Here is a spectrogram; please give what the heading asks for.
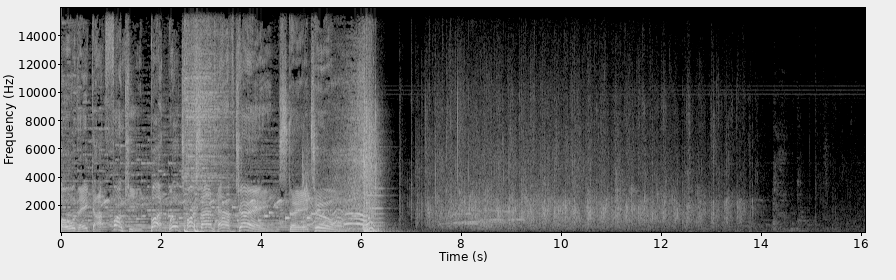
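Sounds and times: audience applauding: 6.8s - 14.0s.

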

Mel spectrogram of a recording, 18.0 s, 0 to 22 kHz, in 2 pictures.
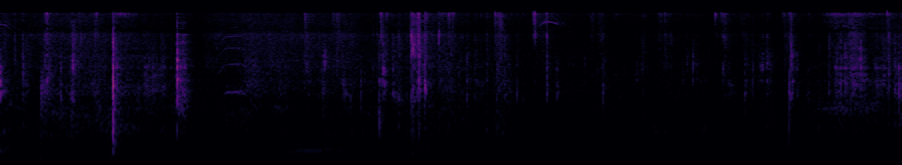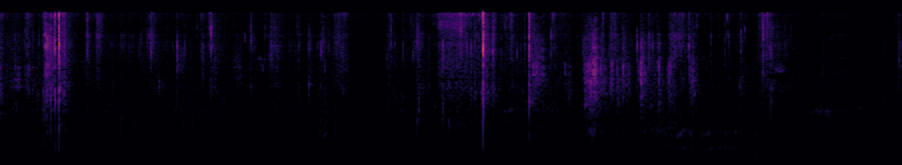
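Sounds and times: dog crunching dry kibble: 3.1s - 17.0s.

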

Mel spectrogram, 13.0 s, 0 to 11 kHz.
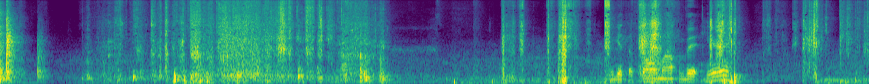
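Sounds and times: foam and cardboard rustling: 1.2s - 6.0s.

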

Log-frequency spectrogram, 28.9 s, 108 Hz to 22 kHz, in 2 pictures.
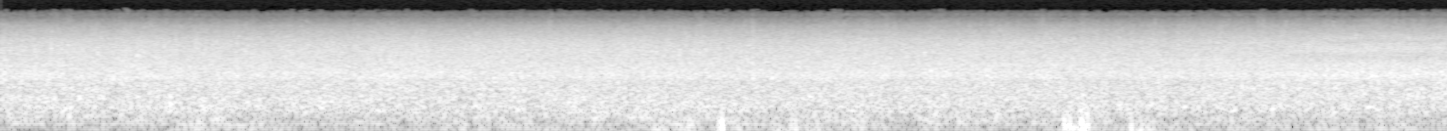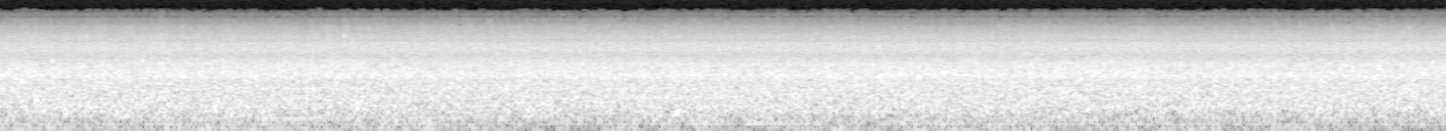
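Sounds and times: river water rushing: 0.0s - 28.9s.

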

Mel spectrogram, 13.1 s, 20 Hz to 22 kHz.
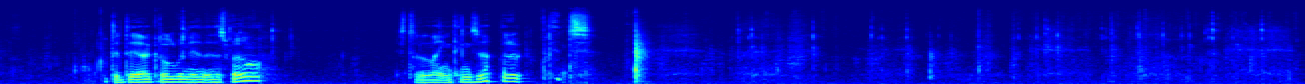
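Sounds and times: screwdriver ticks and scrapes: 7.2s - 13.0s.

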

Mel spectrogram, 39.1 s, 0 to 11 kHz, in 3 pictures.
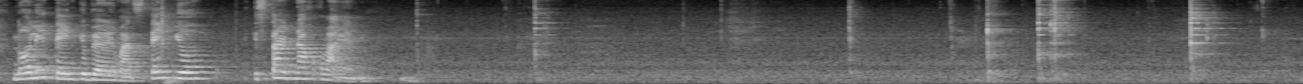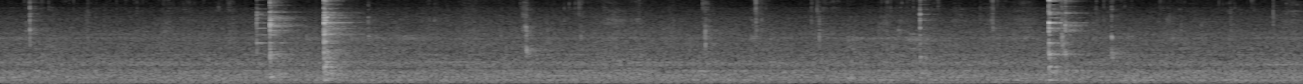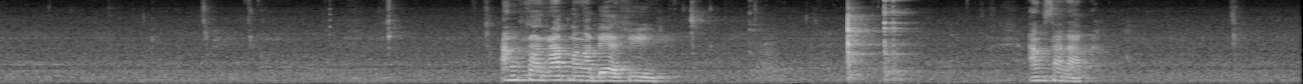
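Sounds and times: cutlery clinking against glass bowls: 9.9s - 10.9s, 11.9s - 12.4s, 15.6s - 16.7s, 23.5s - 24.0s, 34.6s - 35.3s.

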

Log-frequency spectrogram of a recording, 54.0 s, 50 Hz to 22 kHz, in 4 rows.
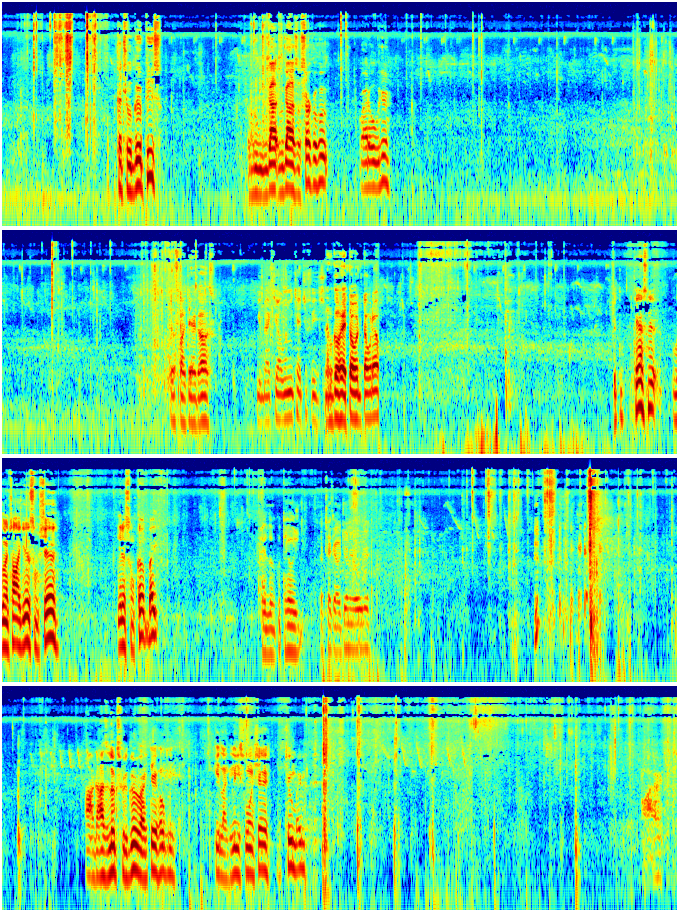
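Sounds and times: branches brushing past: 12.3s - 17.9s, 21.6s - 24.6s, 46.7s - 54.0s.

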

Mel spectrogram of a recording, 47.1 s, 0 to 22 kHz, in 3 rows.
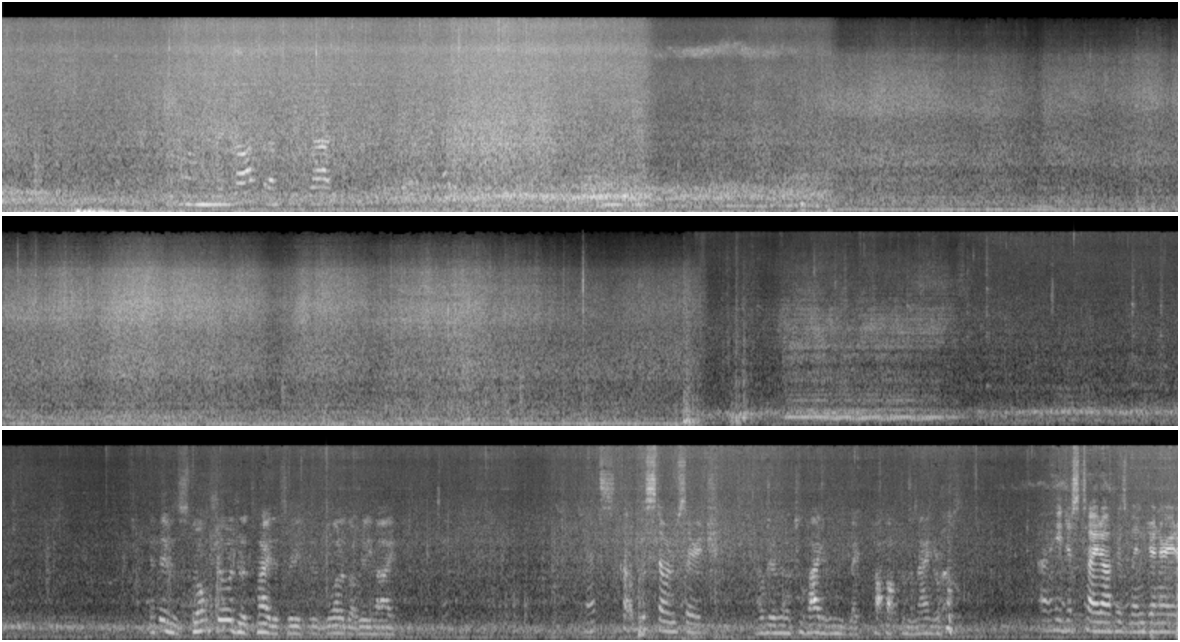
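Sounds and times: low pitched drone: 0.0s - 17.0s, 25.7s - 33.1s
steady low hum: 0.0s - 33.7s
howling wind: 0.0s - 41.8s
rain on cabin roof: 0.0s - 47.0s.

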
